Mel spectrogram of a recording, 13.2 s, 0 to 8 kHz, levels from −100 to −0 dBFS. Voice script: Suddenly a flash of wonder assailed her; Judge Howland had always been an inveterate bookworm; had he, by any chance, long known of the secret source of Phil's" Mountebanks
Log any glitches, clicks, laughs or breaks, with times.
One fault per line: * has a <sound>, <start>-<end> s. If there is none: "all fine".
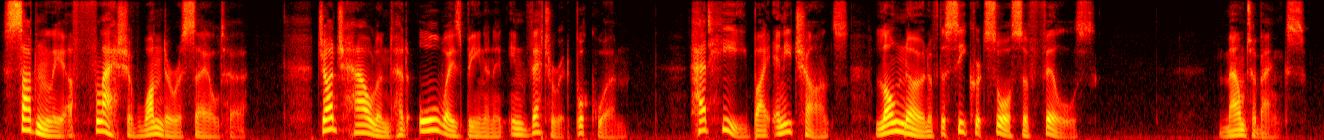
all fine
